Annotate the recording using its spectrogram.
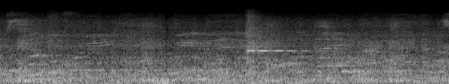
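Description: Music and people's voices in the background over a steady low rumble, with a brief sharp sound and a short high tone about two and a half seconds in.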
